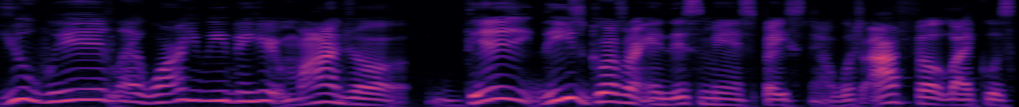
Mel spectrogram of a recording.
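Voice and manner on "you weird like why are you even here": higher-pitched mock indignant challenge; arguing. Girls confronting Ted in his room, mock arguing. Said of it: "they get to arguing".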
